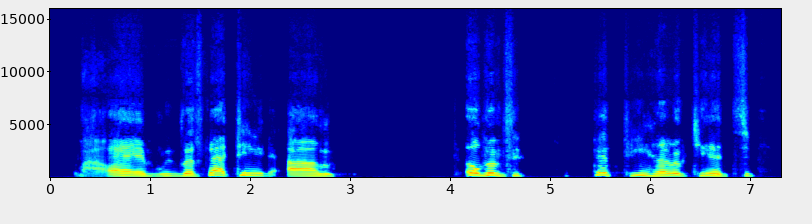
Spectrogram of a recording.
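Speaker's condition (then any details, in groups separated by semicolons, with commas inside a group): Cerebral palsy; from birth, entire left side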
